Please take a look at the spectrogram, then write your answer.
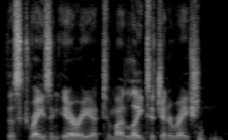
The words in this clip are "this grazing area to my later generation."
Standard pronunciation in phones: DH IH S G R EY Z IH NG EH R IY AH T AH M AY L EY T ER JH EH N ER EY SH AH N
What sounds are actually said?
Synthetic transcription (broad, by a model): DH IH S G R EY Z IH NG EH R IY AH T AH M AY L EY T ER JH EH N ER EY SH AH N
